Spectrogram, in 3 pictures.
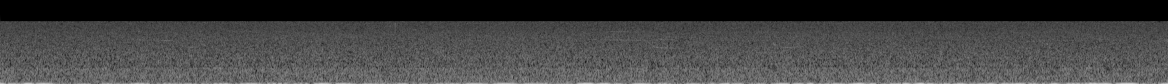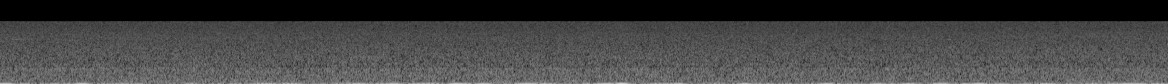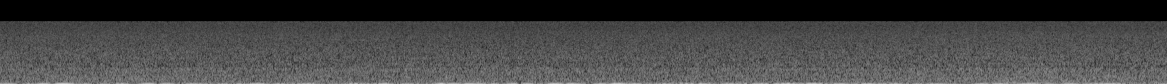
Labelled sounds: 6.1	6.3	killer whale, northern resident, G clan, 4.6 to 4.7 kHz

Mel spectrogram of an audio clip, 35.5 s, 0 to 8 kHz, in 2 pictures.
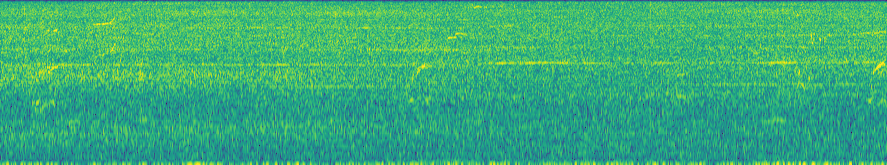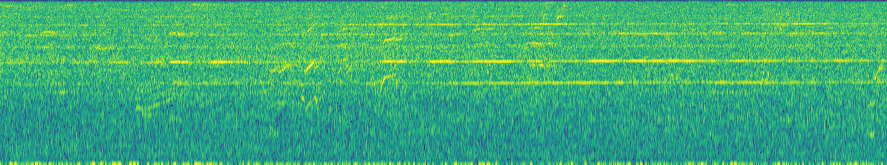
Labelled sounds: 0.6	1.1	killer whale, southern resident, 0.99 to 2.3 kHz
8.2	9.3	killer whale, southern resident, 1.0 to 4.3 kHz
17.3	17.7	killer whale, southern resident, 1.1 to 4.4 kHz

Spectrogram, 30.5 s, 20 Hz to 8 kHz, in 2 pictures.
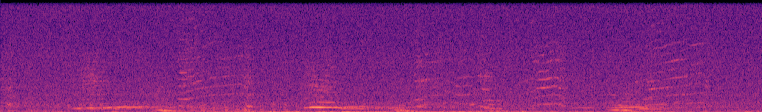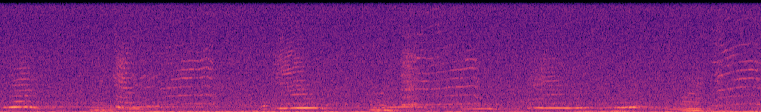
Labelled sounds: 1.8	2.2	humpback whale, 2.1 to 2.3 kHz
3.5	4.9	humpback whale, 0.86 to 2.3 kHz
8.3	9.9	humpback whale, 1.1 to 2.8 kHz
10.7	11.2	humpback whale, 1.1 to 3.8 kHz
13.0	14.1	humpback whale, 1.6 to 5.1 kHz
15.4	15.9	humpback whale, 0.80 to 3.2 kHz
17.6	18.0	humpback whale, 0.99 to 3.6 kHz
18.6	19.5	humpback whale, 1.1 to 3.9 kHz
20.8	21.4	humpback whale, 1.2 to 3.3 kHz
23.5	24.8	humpback whale, 1.1 to 4.8 kHz
25.9	26.4	humpback whale, 1.9 to 2.3 kHz
29.4	30.4	humpback whale, 1.0 to 5.0 kHz

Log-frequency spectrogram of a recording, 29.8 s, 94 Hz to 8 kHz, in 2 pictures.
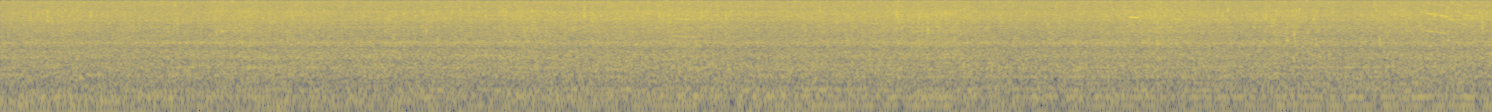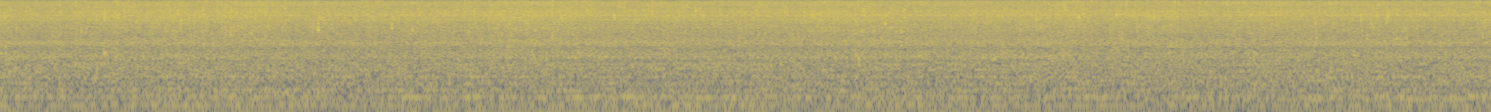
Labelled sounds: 6.7	7.0	humpback whale, 1.8 to 1.9 kHz
14.2	14.5	humpback whale, 2.0 to 4.7 kHz

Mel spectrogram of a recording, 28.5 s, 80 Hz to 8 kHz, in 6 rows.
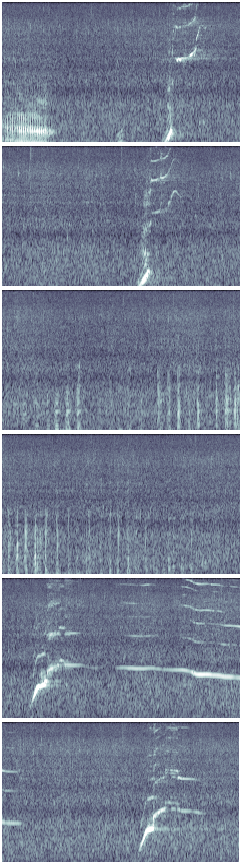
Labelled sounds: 3.4	4.0	humpback whale, 2.1 to 7.6 kHz
7.7	8.4	humpback whale, 1.8 to 8.0 kHz
19.7	24.2	humpback whale, 0.78 to 7.7 kHz
26.6	27.7	humpback whale, 0.78 to 7.2 kHz

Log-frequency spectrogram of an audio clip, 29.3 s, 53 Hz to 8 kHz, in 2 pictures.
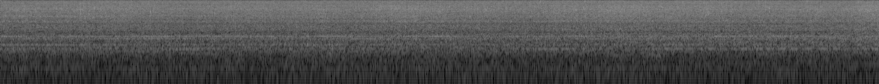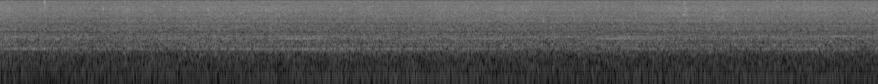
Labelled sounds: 24.8	25.0	vessel noise, 0.78 to 0.84 kHz

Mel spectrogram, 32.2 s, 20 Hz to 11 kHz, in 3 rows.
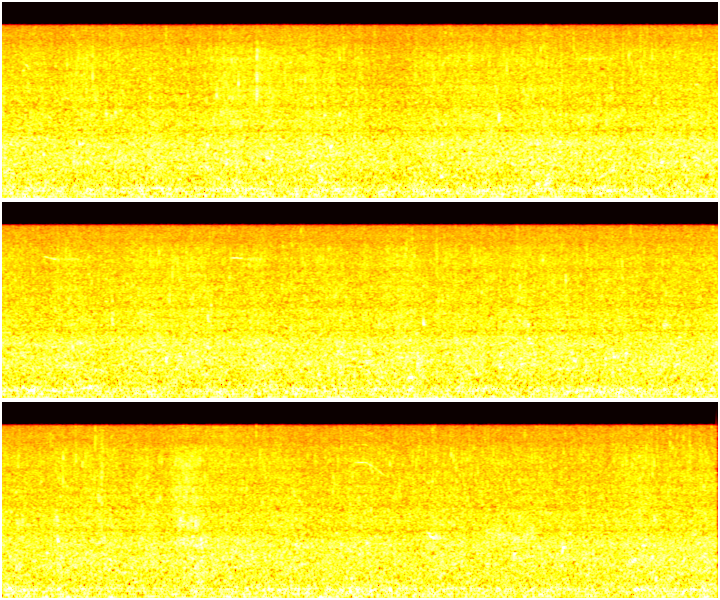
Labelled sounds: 11.4	11.7	Pacific white-sided dolphin, 4.4 to 4.7 kHz
26.8	27.3	Pacific white-sided dolphin, 3.4 to 4.3 kHz

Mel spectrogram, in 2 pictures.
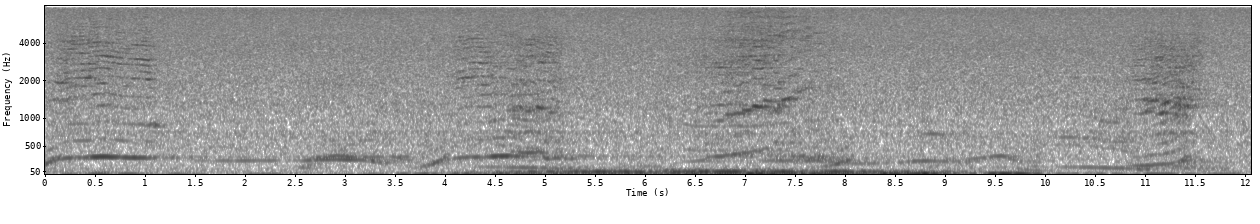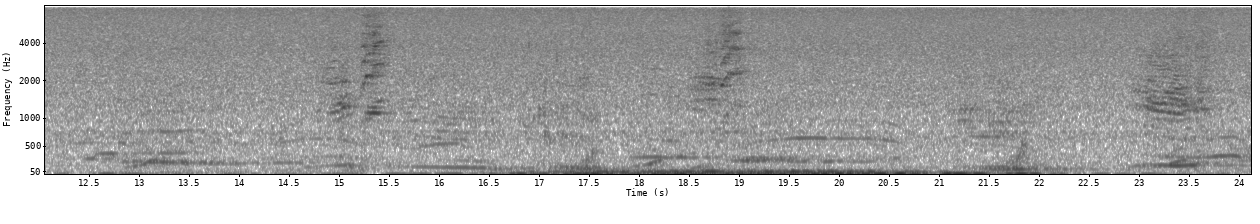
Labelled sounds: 0.0	1.2	humpback whale, 0.80 to 4.2 kHz
4.1	5.0	humpback whale, 1.1 to 4.4 kHz
6.7	7.6	humpback whale, 0.93 to 1.5 kHz
10.9	11.5	humpback whale, 1.2 to 2.1 kHz
14.8	15.5	humpback whale, 0.93 to 2.0 kHz
18.5	19.1	humpback whale, 1.7 to 3.8 kHz
23.0	23.6	humpback whale, 1.1 to 1.7 kHz

